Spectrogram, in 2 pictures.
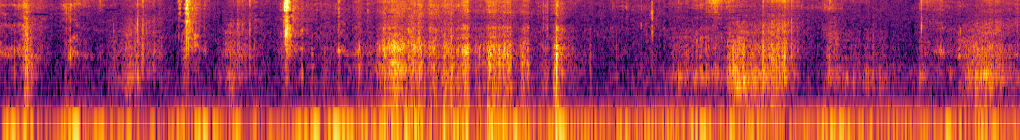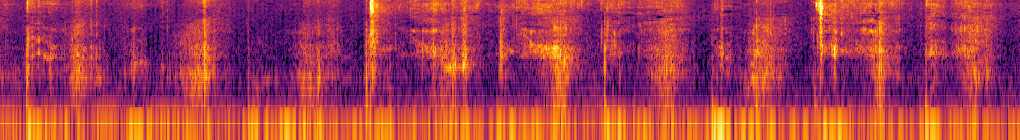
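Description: Teeth biting into and crunching a chunk of frozen shaved ice, then chewing it: a dense run of sharp cracks and crackles as the ice breaks up in the mouth.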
